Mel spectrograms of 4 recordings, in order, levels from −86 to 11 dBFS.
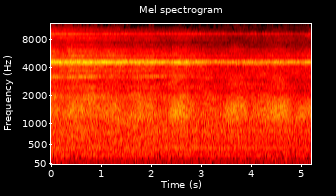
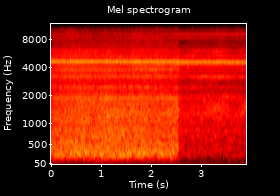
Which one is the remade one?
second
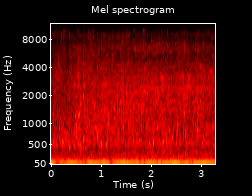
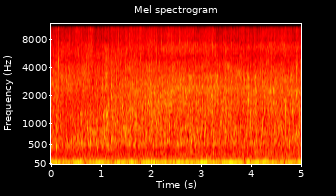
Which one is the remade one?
second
